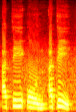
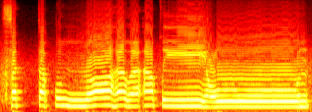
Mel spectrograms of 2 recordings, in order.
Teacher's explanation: یہ عین کو حمزہ پڑھتے ہیں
